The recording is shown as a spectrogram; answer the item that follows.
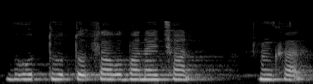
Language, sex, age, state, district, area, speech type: Maithili, female, 18-30, Bihar, Begusarai, rural, spontaneous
